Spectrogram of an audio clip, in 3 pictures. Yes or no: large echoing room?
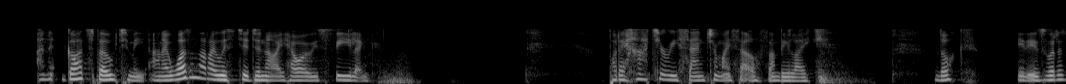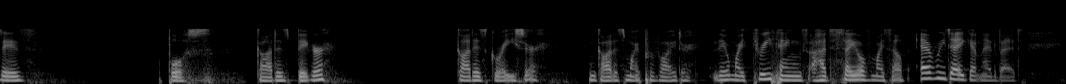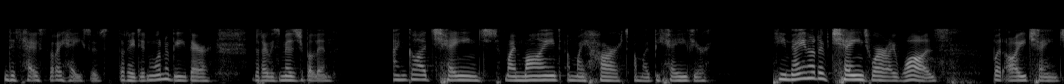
yes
